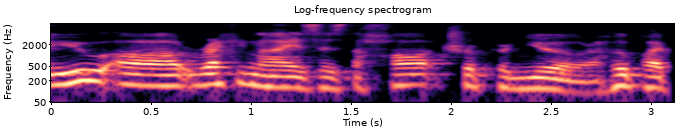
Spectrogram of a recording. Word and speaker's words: Heartrepreneur: And so you are recognized as the Heartrepreneur. I hope I pronounced that correctly.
